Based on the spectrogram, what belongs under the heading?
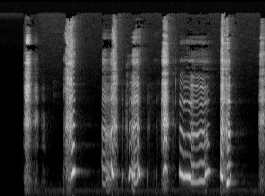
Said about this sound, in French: Ne pleure pas, Lali.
